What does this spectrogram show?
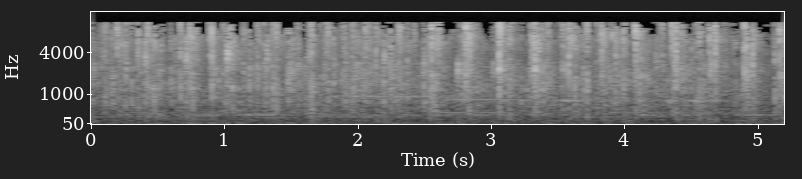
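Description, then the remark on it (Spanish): A crowd applauds steadily for about five seconds, dense overlapping hand claps forming a continuous, fairly loud patter with no voices standing out. The audience is applauding a couple of sweethearts who took part in an on-stage experiment, with an assistant encouraging the clapping. “Su ayudante anima a aplaudir.”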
